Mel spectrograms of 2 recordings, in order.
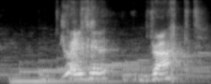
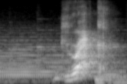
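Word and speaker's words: dreich: good one for scotland drake oh my god dract drac did you like d in in english if i was going to spell it for you so you could it would be d r e c h drac you know jim it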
